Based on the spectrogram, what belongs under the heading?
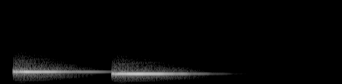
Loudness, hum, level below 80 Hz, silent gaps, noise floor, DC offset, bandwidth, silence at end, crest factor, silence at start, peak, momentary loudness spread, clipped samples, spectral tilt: -23 LUFS; none; under -90 dBFS; none; -66 dBFS; under 0.1%; 1.5 kHz; 1.4 s; 12 dB; 0.15 s; -12 dBFS; 18 LU; under 0.1%; -9.5 dB/octave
